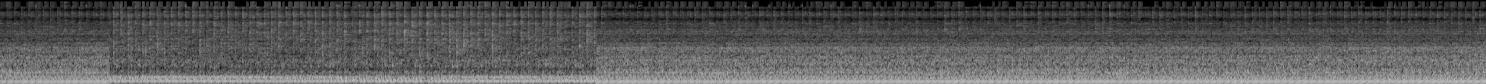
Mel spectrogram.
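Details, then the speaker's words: Homemade John Deere/Suzuki outboard hybrid (nicknamed Frankenstein) after fitting the muffler and pipes: steady, even idle with a smooth low drone and hum, much quieter and less raspy than unmuffled; normal running with muffler. "Oh, let's put this muffler on now. And I've got the pipes to do here. Now let's see what it sounds like. Much quieter."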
